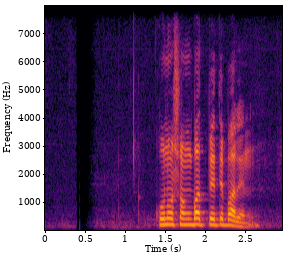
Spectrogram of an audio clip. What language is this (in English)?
Bangla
